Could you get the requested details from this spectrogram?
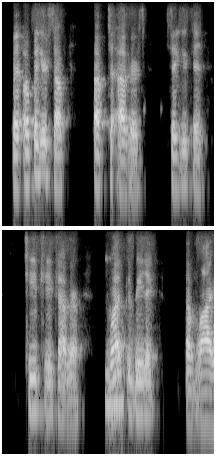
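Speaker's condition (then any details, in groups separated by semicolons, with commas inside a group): Muscular dystrophy; multiple surgeries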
